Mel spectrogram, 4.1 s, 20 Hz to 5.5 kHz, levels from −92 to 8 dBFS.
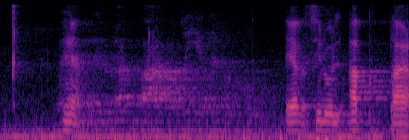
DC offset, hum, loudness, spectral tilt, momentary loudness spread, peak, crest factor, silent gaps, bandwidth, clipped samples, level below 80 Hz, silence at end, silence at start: under 0.1%; none; -44 LUFS; -4.5 dB/octave; 13 LU; -20 dBFS; 22 dB; none; 5.2 kHz; under 0.1%; -50 dBFS; 0 s; 0 s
